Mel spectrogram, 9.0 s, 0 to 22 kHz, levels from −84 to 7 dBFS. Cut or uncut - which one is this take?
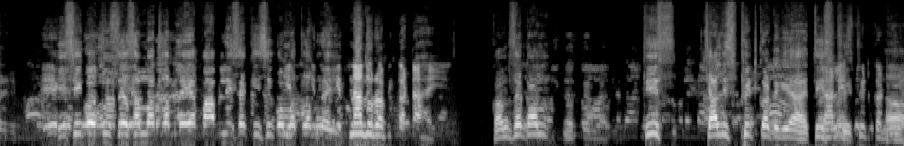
uncut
